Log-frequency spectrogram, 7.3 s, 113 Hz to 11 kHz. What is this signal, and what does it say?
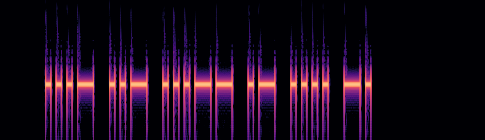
Morse code, heard as a keyed tone, about 15 wpm, 700 Hz. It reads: VU3AHN
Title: DXCC-100 Call Signs - 6 Characters - 15wpm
